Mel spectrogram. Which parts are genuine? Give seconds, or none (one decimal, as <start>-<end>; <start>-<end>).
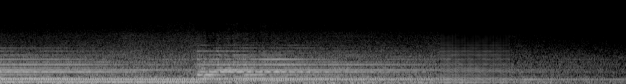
0.0-4.4; 5.1-6.3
